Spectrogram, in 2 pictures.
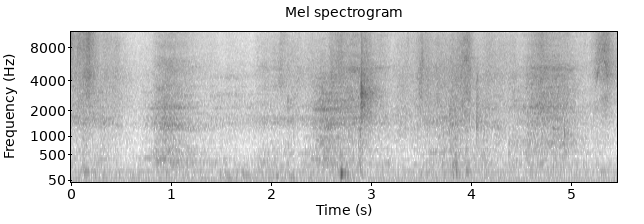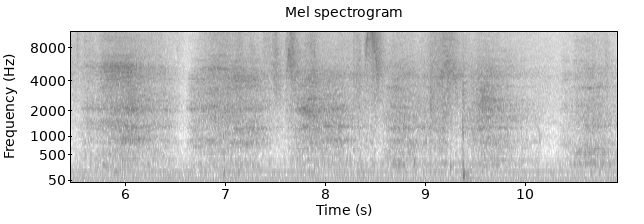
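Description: Two grapplers breathing hard in and out while they wrestle, roughly one breath a second, with a couple of dull knocks as bodies shift on the mat.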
